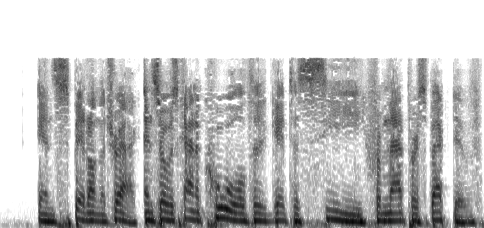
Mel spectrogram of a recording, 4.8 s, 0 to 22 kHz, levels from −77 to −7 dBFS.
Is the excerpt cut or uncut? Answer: cut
